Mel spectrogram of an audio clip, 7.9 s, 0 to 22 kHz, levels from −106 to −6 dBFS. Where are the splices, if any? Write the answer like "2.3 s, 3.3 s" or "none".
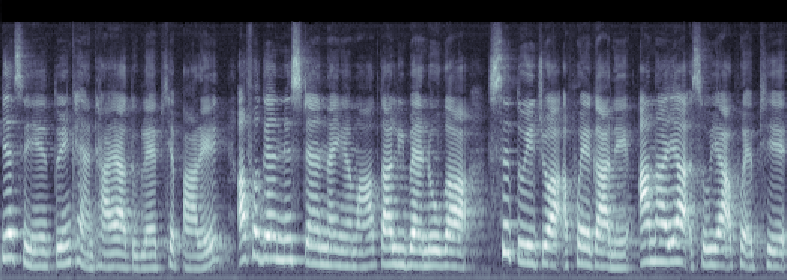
2.3 s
